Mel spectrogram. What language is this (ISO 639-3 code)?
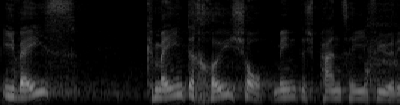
gsw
